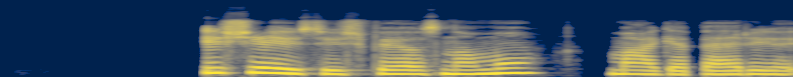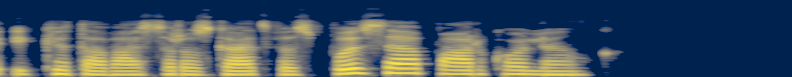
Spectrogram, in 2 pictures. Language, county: Lithuanian, Vilnius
